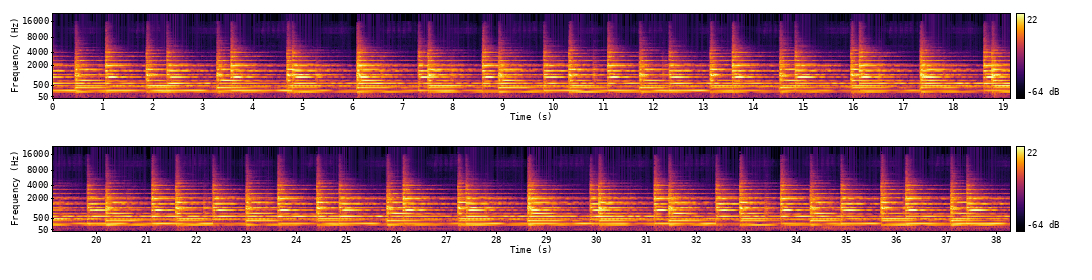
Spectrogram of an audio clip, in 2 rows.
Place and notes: Manual ringing of the two bells of the Genval church. These bells are poor quality and one is cracked.
Rixensart, Belgium, 14 August 2010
